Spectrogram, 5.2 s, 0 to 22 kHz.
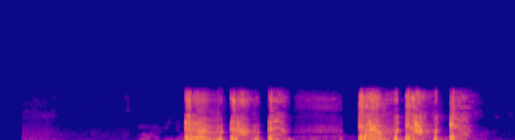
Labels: {"expert_labels": [{"quality": "good", "cough_type": "dry", "dyspnea": false, "wheezing": false, "stridor": false, "choking": false, "congestion": false, "nothing": true, "diagnosis": "obstructive lung disease", "severity": "mild"}], "gender": "female", "respiratory_condition": false, "fever_muscle_pain": false, "status": "COVID-19"}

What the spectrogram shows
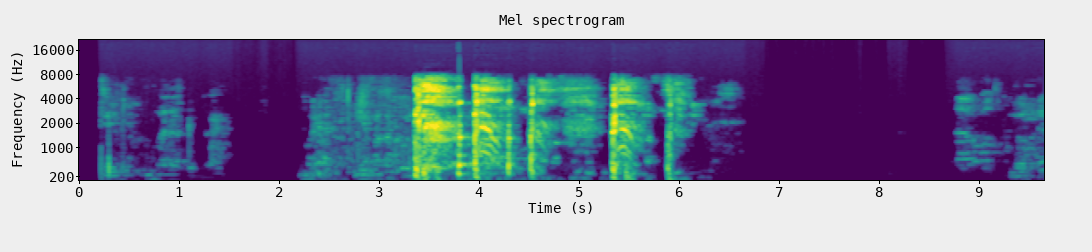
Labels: {"expert_labels": [{"quality": "ok", "cough_type": "dry", "dyspnea": false, "wheezing": false, "stridor": false, "choking": false, "congestion": false, "nothing": true, "diagnosis": "lower respiratory tract infection", "severity": "mild"}], "age": 21, "gender": "male", "respiratory_condition": false, "fever_muscle_pain": true, "status": "healthy"}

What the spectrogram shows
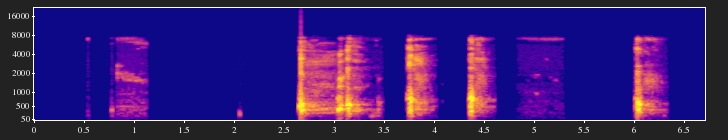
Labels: {"expert_labels": [{"quality": "ok", "cough_type": "dry", "dyspnea": false, "wheezing": false, "stridor": false, "choking": false, "congestion": false, "nothing": true, "diagnosis": "COVID-19", "severity": "mild"}], "age": 25, "gender": "female", "respiratory_condition": false, "fever_muscle_pain": true, "status": "symptomatic"}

